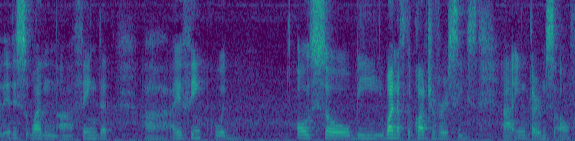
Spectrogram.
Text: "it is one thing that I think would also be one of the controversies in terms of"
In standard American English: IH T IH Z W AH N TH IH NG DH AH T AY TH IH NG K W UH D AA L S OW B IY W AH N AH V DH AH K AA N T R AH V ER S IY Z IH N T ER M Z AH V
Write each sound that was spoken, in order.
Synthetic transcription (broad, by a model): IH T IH S W AH N TH IH NG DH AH T AY TH IH NG K W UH D AA L S OW B IY W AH N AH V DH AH K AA N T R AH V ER S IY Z IH N T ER M S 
